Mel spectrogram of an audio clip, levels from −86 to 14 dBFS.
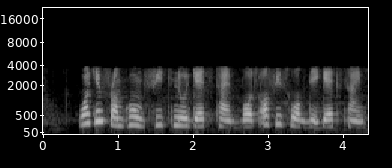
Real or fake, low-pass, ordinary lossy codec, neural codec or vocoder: real; 3.6 kHz; none; none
